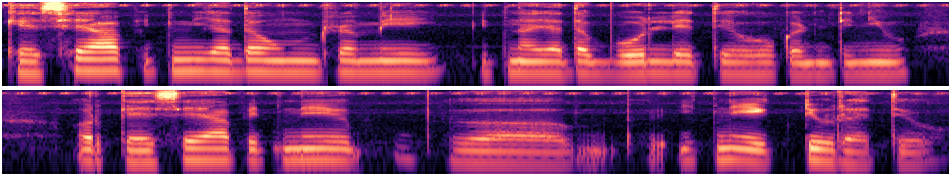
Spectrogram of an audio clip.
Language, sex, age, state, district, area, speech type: Hindi, male, 18-30, Madhya Pradesh, Betul, rural, spontaneous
